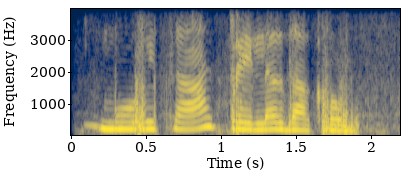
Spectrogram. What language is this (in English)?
Marathi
